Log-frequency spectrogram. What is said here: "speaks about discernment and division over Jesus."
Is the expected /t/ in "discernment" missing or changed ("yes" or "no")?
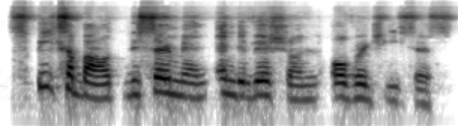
yes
